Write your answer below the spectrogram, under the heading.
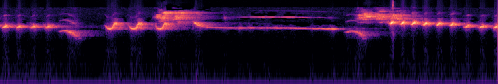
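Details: Training song of an Asian pied starling meant for juveniles, with short repeated whistled phrases, a long steady whistle holding one pitch, then a quick repeated warbling run.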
